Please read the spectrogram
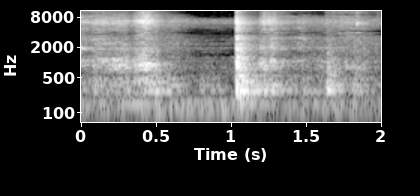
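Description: Metal spatula scraping around a metal kadhai as it stirs soya chaap pieces through thick masala, in several rasping strokes, the sharpest about a second in.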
